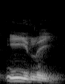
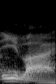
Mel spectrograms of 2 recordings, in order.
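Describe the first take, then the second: First: The name ends with a 'lee' sound. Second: The name does not end with a 'lee' sound. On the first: The speaker calls it right. "He pronounces it Ely, like Robert E. Lee" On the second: The speaker calls it wrong. "it's not Eli"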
